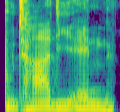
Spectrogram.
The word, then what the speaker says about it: Butadien: Es heißt aber natürlich Butadien, also die Betonung auf dem N, und das Di steht für Lateinisch 2, deshalb.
